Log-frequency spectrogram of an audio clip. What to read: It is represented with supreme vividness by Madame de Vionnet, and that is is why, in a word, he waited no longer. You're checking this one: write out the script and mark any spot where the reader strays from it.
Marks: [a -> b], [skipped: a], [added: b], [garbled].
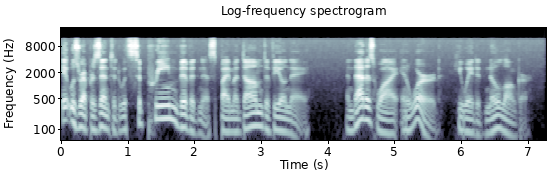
It [is -> was] represented with supreme vividness by Madame de Vionnet, and that is [skipped: is] why, in a word, he waited no longer.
